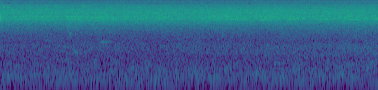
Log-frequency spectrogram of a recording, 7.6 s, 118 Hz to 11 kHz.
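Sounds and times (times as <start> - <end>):
pagoda crickets: 0.0 - 7.5.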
